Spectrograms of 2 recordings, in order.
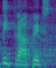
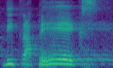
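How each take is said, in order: First: It is said in a plain American accent. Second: It is said in a Filipino-style accent. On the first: It means the tropical region. "I love the tropics" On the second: It means traffic. "Look at all the cars on the road"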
